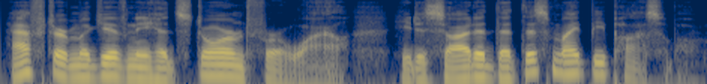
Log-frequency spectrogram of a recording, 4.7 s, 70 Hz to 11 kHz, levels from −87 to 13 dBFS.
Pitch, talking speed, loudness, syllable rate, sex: 105 Hz, 180 wpm, -17 LUFS, 5.7 syllables/s, male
